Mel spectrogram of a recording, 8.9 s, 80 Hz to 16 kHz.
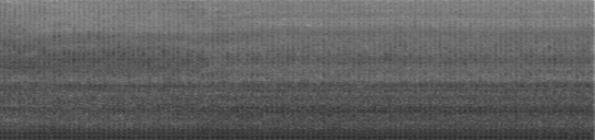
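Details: Honda FG110 with GX25 engine, idle raised high during carb tuning to warm it: steady fast idle firing evenly about three times a second, no surging or bogging; running normally.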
